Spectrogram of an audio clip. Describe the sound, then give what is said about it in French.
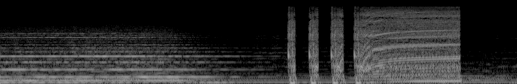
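An electric blender whirs with a steady motor hum that winds down, then gives three short pulses before roaring loudly at full speed for about a second and stopping. “il y a un truc là, il y a un bruit de mixeur, c'est un peu gênant.”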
